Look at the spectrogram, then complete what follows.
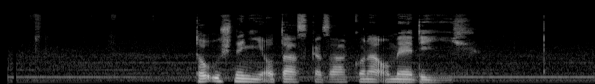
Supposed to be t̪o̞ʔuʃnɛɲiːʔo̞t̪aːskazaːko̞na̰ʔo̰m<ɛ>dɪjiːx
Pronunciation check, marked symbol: incorrect: ɛː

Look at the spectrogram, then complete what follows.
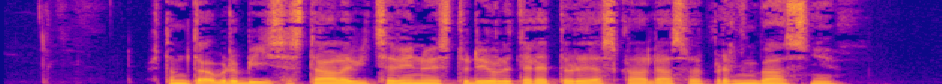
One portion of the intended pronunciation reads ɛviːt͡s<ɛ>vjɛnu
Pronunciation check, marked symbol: correct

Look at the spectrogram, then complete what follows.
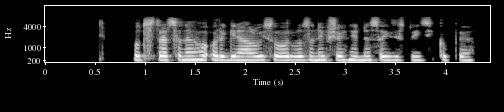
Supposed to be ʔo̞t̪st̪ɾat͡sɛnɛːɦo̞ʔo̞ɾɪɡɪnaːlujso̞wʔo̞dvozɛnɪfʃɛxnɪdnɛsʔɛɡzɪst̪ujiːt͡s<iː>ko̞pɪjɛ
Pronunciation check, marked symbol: correct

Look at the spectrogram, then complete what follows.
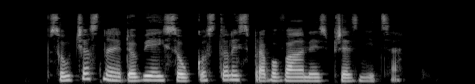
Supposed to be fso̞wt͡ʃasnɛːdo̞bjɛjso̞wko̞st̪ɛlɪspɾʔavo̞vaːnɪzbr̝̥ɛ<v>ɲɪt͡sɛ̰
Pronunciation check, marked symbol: incorrect: z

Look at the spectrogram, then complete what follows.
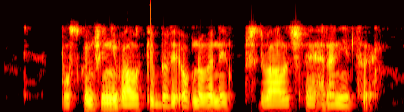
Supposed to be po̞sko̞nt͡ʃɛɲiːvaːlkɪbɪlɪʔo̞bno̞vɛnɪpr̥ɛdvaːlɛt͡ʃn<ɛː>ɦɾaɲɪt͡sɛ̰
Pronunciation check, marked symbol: correct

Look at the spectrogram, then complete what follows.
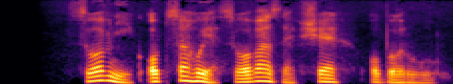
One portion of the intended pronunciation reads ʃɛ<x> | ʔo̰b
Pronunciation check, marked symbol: correct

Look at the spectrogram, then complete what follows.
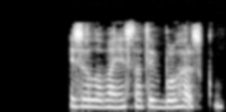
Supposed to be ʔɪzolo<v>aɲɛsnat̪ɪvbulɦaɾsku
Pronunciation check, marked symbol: correct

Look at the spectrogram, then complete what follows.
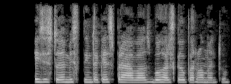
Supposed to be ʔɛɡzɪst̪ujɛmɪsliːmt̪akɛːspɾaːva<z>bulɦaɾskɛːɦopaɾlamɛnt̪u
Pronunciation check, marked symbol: correct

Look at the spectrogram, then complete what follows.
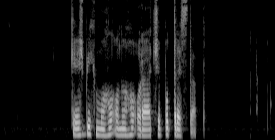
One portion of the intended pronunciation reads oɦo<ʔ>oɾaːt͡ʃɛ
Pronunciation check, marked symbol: correct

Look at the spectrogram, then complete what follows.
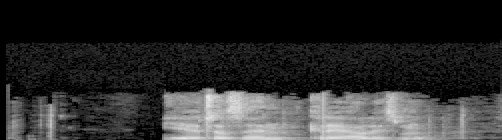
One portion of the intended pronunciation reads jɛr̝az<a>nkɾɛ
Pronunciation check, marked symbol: incorrect: ɛ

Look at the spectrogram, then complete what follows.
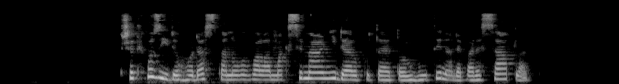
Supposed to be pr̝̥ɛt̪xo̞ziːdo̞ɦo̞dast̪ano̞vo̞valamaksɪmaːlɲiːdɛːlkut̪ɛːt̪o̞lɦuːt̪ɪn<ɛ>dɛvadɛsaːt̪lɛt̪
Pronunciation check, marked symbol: incorrect: a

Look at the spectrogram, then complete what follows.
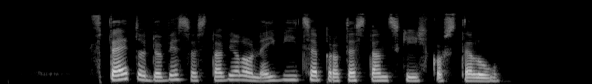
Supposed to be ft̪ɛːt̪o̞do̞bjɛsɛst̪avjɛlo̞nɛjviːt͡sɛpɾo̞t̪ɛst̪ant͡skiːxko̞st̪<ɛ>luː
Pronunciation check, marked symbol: correct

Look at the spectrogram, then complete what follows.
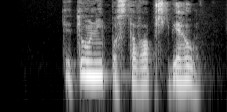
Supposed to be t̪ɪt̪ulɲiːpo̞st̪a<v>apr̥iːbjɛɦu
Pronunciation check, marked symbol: correct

